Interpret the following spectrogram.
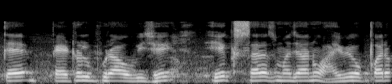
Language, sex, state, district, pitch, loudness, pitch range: Gujarati, male, Gujarat, Gandhinagar, 175 Hz, -13 LUFS, 165-180 Hz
